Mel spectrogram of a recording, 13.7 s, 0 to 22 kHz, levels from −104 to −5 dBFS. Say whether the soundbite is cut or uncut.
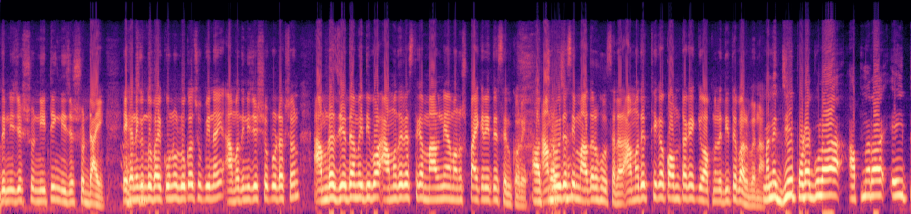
uncut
